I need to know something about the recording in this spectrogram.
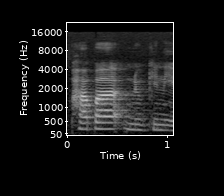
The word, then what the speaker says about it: Papua New Guinea: One of my friends, Jackie, told me that it's pronounced Papua New Guinea.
